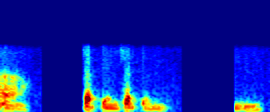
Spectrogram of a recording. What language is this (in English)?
Sanskrit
